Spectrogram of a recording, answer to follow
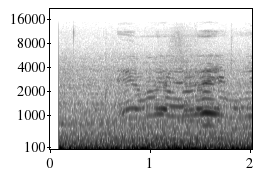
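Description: Car cabin driving noise: a steady low rumble from the engine and tyres on wet pavement, with a faint wavering voice-like tone in the middle.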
